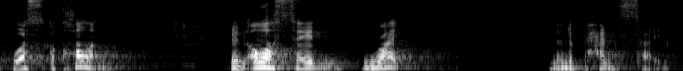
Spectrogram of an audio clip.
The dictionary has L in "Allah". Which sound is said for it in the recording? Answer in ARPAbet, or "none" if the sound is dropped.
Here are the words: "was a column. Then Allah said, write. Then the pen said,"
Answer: W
